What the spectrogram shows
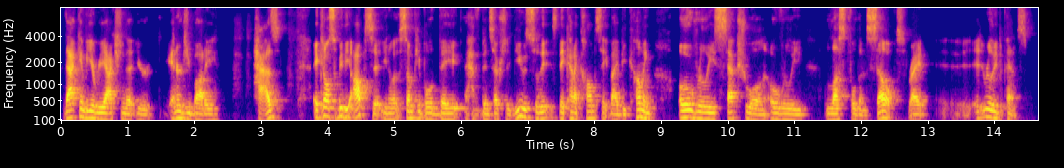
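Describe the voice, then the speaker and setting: A man hosting a casual live Q&A, reading viewer questions aloud and answering in a relaxed, rambling way. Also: on the low side, normal speed. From West.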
